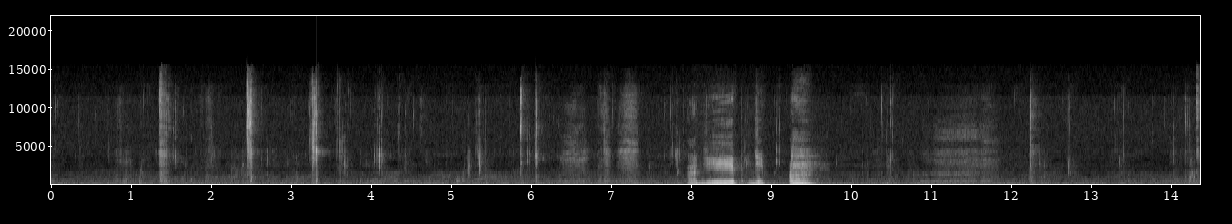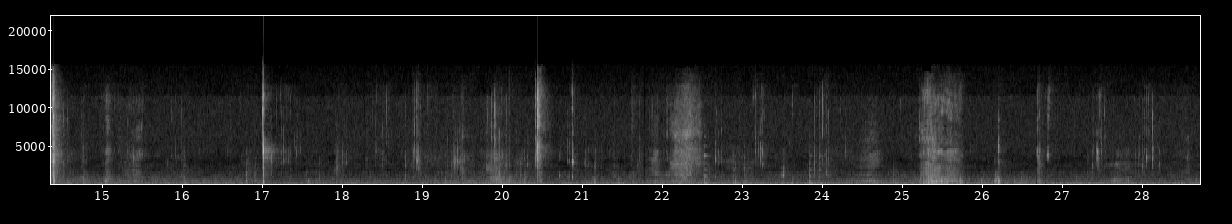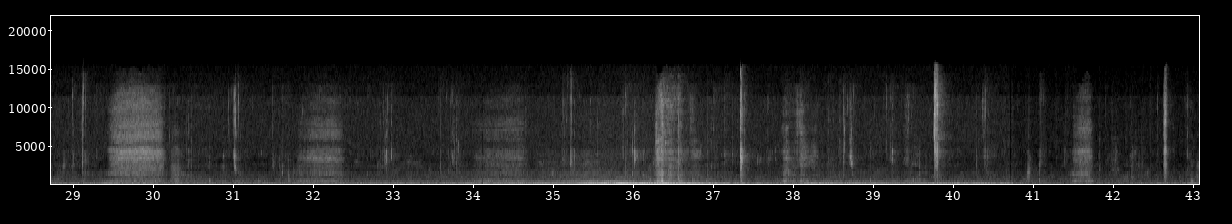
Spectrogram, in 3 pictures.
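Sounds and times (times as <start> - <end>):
chewing with wet smacks: 26.0 - 29.3, 30.4 - 31.8, 32.7 - 33.9, 36.0 - 43.0.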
